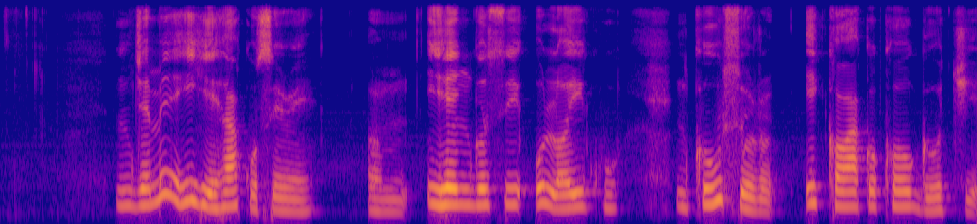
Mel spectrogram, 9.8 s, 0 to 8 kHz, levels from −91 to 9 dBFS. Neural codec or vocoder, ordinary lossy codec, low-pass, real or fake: none; none; 7.2 kHz; real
